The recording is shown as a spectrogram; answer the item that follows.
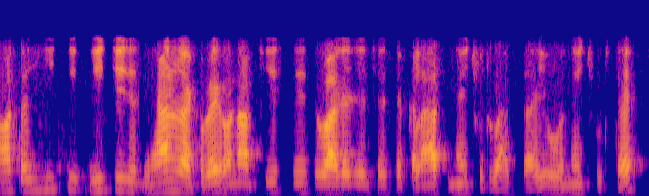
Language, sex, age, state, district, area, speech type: Maithili, male, 30-45, Bihar, Muzaffarpur, urban, conversation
